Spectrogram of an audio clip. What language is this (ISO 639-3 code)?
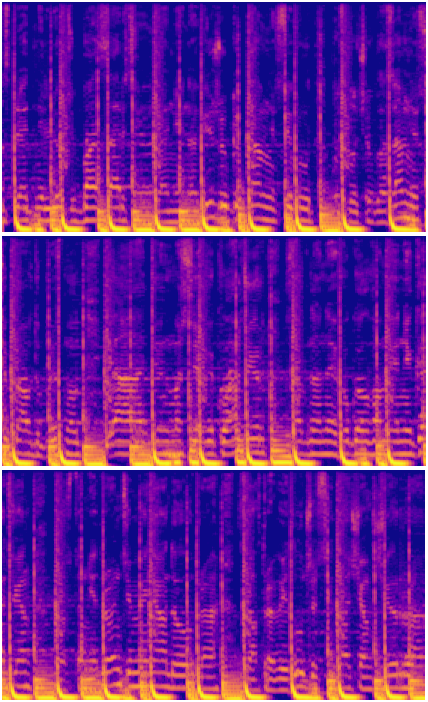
rus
